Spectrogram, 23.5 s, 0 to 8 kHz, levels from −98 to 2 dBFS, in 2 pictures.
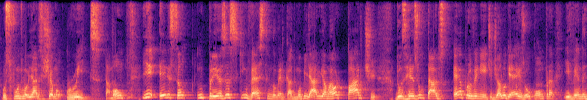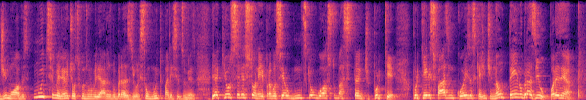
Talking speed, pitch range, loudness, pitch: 180 wpm, 155-210 Hz, -13 LUFS, 175 Hz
